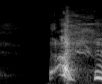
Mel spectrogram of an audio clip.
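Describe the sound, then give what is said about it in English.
A single sharp sneeze bursts out, a short breathy explosion followed by a brief voiced trailing sound, with silence before it. “bless you”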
